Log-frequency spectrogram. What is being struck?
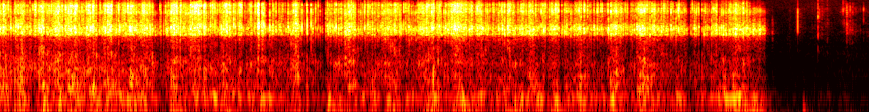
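Silicone facial cleansing pad with textured nubs.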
